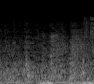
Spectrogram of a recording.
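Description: Train in the video game Metro Exodus, a loud, close rumble of rail wagons with a low rolling drone and faint clickety-clack, heard alone and briefly.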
